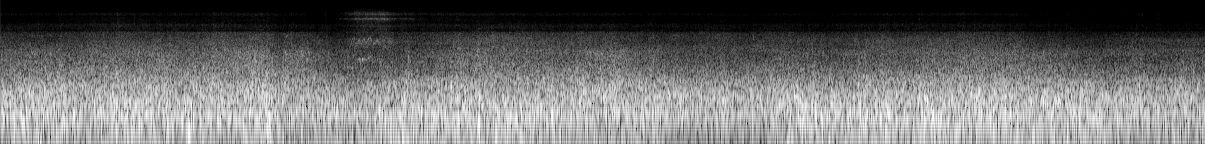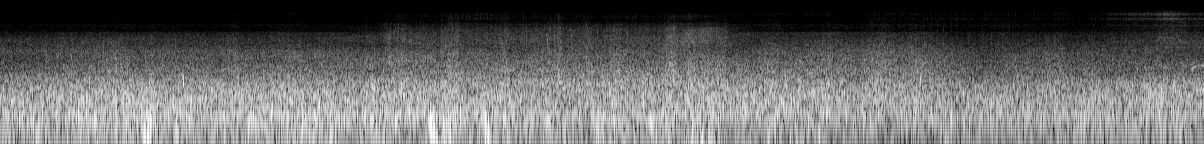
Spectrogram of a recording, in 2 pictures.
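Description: Gulf surf breaking and washing in the shallows around the microphone, a steady rushing wash, with wind buffeting the microphone.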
